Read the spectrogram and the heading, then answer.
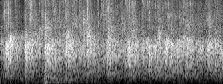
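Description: A church audience claps for God together in sustained, dense applause, many hands beating at once with a lively, slightly rhythmic pulse that fills the space without any voices standing out.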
